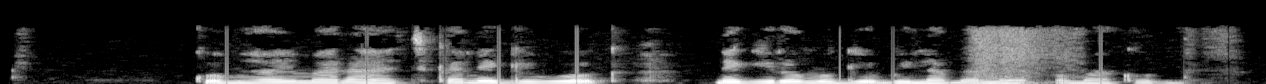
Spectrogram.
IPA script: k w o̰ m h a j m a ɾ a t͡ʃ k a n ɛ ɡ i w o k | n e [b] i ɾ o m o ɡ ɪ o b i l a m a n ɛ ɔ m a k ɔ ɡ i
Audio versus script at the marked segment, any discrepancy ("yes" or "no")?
yes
